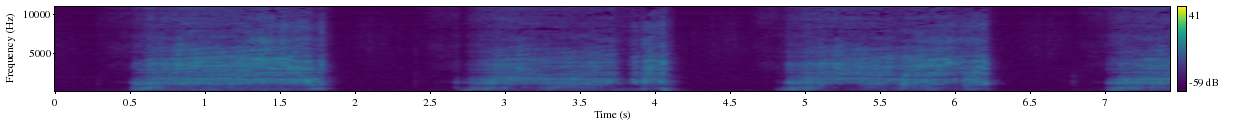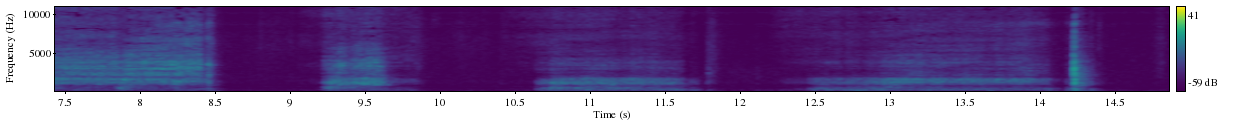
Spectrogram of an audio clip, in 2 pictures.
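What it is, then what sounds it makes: Scratch-art paper being scratched. A wooden stylus scratches the black coating off a scratch-art book page, uncovering orange paper beneath as black shavings pile up. Seven separate rasping strokes of about one to one and a half seconds each are heard, dry and scratchy with bright, high hiss, followed by a sharp tap at the end.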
